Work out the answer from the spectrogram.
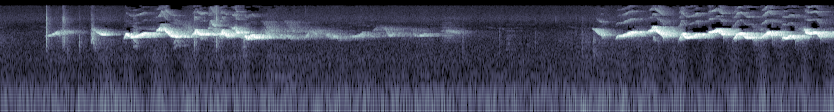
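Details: A green-winged saltator in an aviary, one of a pair caring for three chicks, gives two bursts of quick, bright, high warbling song notes separated by a few seconds of quiet, with faint rustling.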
